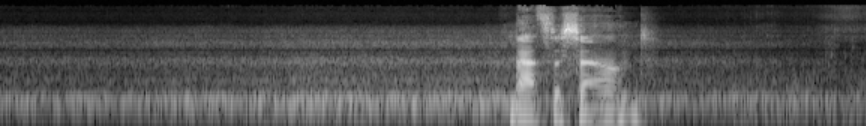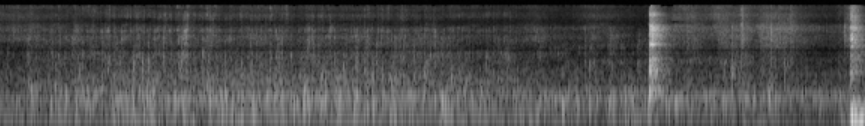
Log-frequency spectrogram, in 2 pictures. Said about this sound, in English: Let's get our water hot. Okay. Oh my God, listen to it go.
